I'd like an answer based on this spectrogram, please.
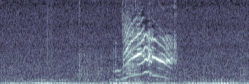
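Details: Kittens eighteen days old; a single arched high mew lasting under a second, rising then falling, over a soft low purring rumble.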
